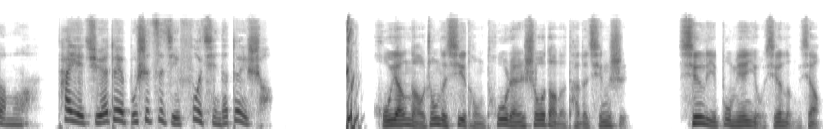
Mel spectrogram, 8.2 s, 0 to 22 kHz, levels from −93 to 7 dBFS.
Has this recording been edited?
yes; 1 cut; at 3.6 s

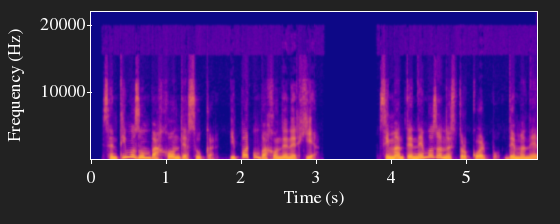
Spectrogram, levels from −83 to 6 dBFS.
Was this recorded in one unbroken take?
no; 1 cut; at 2.1 s

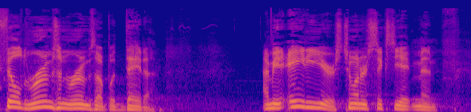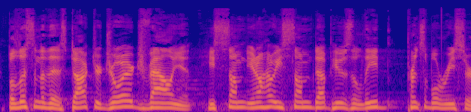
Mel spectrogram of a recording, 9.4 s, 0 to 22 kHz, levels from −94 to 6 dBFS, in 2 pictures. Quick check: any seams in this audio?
no; 0 cuts

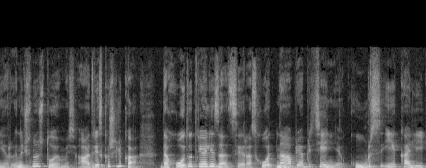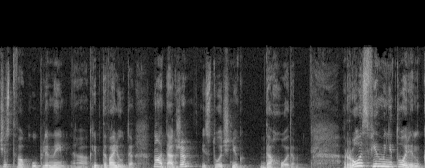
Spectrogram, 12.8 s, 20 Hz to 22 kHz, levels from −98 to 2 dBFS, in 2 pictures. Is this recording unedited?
yes; 0 cuts

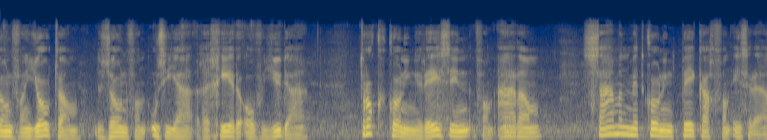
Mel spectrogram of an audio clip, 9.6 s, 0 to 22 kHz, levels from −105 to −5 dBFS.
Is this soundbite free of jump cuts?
yes; 0 cuts

